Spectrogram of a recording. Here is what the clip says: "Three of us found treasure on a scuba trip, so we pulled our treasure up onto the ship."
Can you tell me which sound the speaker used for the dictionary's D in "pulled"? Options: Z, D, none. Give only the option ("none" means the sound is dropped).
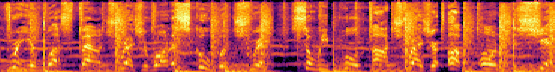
D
